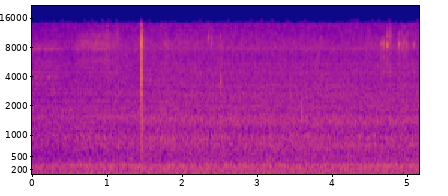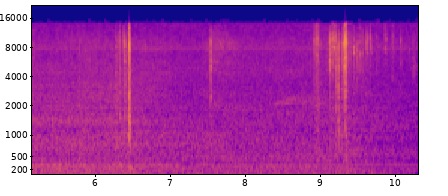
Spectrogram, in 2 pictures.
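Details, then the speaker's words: 2012 Ford Focus idling with no A/C: steady whooshing cooling-fan roar that never cycles off while the coolant temperature reading jumps around (was -40, open circuit); bad sensor or connection suspected, fan stuck on, compressor not engaging. "you can hear the cooling fan come on and I don't think this air is going to get very cold so the cooling fan is on"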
